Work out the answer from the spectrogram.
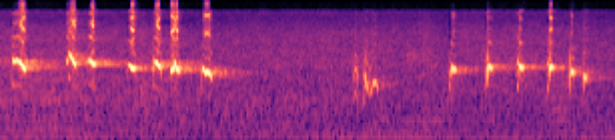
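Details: Lesser green leafbird lure recording, calling companions: a quick series of clear whistled notes near the upper-middle pitch, several sliding downward, then a brief low chatter and another evenly spaced run of sharp whistles.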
